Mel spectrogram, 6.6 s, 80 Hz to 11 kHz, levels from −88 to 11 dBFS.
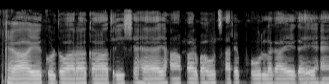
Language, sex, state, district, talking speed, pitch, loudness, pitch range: Hindi, male, Jharkhand, Deoghar, 125 wpm, 120 Hz, -16 LUFS, 115-120 Hz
